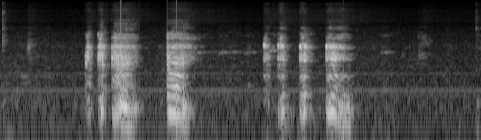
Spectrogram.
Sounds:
Throat clearing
